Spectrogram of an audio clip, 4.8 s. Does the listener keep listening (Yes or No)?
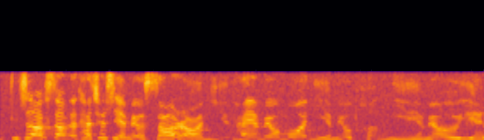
No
